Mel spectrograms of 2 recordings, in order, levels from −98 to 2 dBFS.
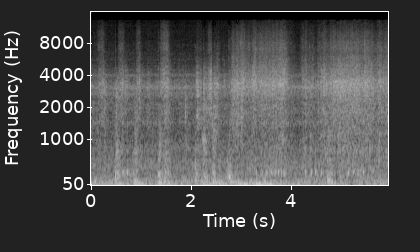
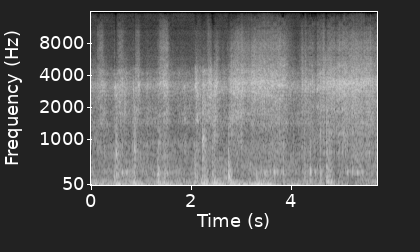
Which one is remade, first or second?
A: second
